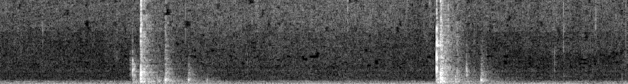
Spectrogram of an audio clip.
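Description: Hot oil and ghee sizzling in a small pan with garlic, green chillies and freshly added red chilli powder for a tadka, with two sharp knocks, about a second in and about three seconds in.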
